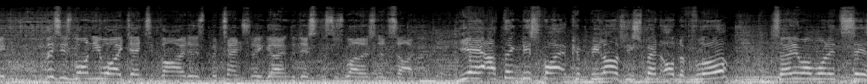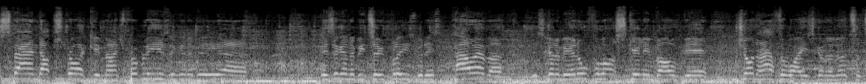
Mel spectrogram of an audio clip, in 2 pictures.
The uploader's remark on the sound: live reaction from cageside in Nottingham, England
